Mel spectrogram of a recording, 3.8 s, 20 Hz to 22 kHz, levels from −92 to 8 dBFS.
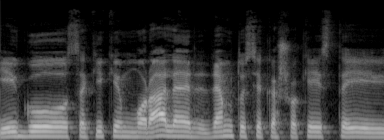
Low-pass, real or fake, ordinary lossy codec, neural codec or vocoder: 19.8 kHz; real; MP3, 64 kbps; none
